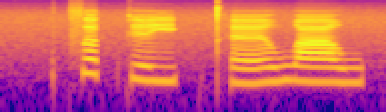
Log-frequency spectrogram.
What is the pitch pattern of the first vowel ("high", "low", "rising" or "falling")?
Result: high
